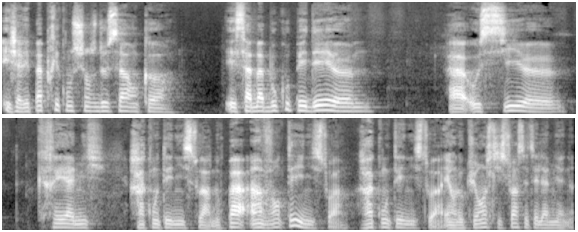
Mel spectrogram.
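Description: A man talks at a fairly quick pace and a medium pitch with ordinary pitch variation. Long, frequent pauses break up his speech. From Normandy, France. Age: 40s. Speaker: fashion designer. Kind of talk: interview. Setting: at home.

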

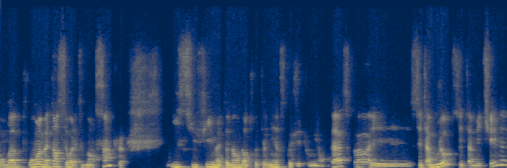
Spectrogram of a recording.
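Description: Somewhat breathy, a man with a fairly high pitch talks at a moderate pace. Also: ordinary pitch variation. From northern France. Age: 50s. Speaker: campsite owner, former salesman. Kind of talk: interview.

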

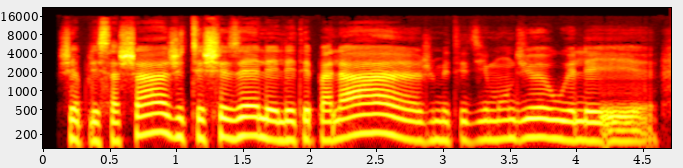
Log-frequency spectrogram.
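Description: Speaking at a moderate pace, a woman with a Russian accent has a fairly low pitch. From Ukraine. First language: Russian (speaking French). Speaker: wine shop worker, former teacher. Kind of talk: interview. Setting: studio.

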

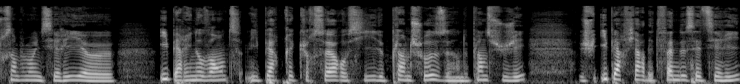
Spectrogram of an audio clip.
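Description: A woman speaks at a fairly quick pace in a normal speaking voice, medium in pitch. Her intonation is fairly even, and the recording is very clean with a silent background. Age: 30s. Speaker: listener testimonial. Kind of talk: testimony.

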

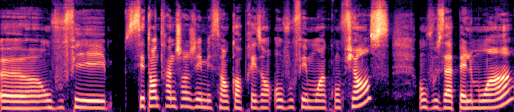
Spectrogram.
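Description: A plain, everyday voice from a woman of medium pitch, speaking at a fairly slow pace with fairly even intonation. The recording is very clean, with a silent background. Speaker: podcast host and journalist. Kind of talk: interview.

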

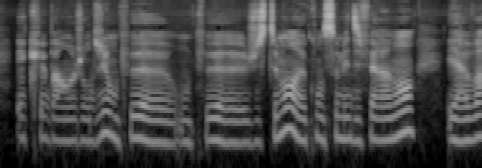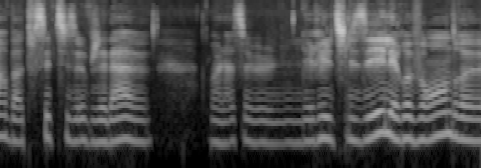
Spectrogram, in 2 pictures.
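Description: In a very clean recording with a silent background, a woman speaks at a fairly low pitch. Her pace is fairly slow and her intonation monotone and flat. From Brittany, France (Rennes). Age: 20s. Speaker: auctioneer. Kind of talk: casual interview.

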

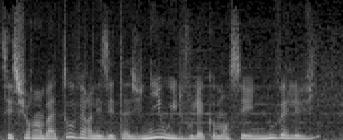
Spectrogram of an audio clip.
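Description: Music plays behind a woman speaking at a very fast pace with a dramatic tone. Her pitch sits in the medium range and her intonation stays fairly even. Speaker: podcast narrator and host. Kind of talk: true-crime narration, scripted storytelling. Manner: grave, measured, dramatic storyteller.

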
